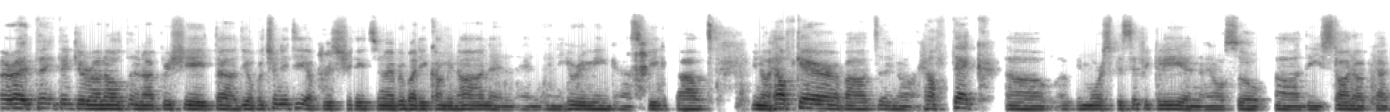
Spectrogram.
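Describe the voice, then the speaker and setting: With a Haitian accent, the speaker talks at a fairly quick pace in a dark, mellow tone with fairly even intonation. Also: man, medium pitch for a man. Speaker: health tech startup co-founder. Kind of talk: webinar interview. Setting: video webinar. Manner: halting, many fillers and repeats.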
